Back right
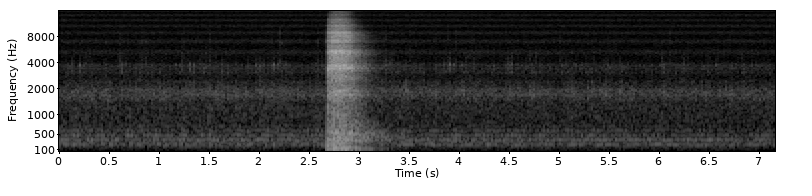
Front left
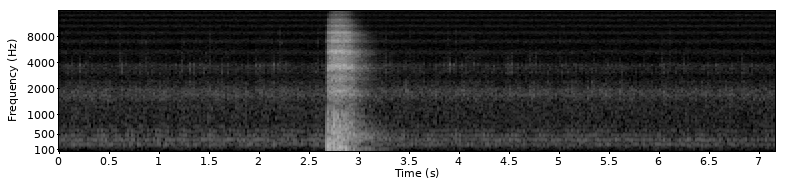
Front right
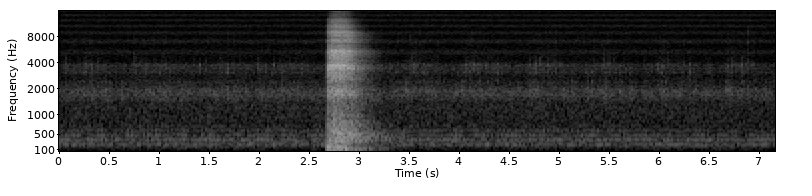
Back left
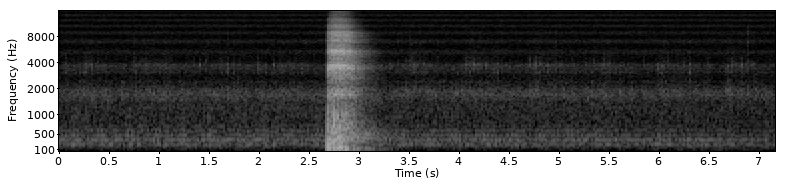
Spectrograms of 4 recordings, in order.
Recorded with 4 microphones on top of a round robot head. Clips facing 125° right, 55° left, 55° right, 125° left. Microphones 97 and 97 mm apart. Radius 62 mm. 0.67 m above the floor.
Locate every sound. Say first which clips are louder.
2.7 s breathing: front left 7 dB, back left 4 dB; 65° left, 0.8 m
